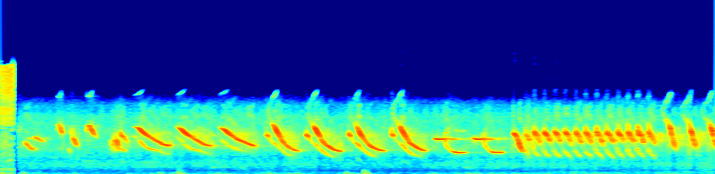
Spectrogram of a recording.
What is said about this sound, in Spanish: El impulso de ir cada vez más lejos hacia lo desconocido no le permitió poner mucha atención a los detalles de las plantas, a la observación de pequeños animales, de pájaros exóticos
